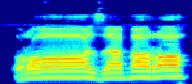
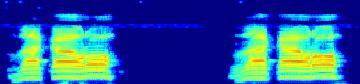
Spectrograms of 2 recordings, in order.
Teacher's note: زبر کی وجہ سے رو کو پر کر کے ادا کریں گے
